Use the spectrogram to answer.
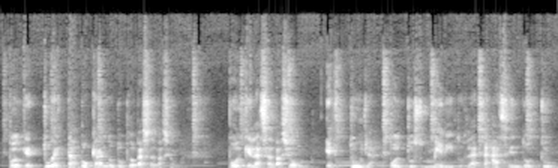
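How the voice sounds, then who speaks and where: A man teaching a Bible sermon, emphatic, repeating key words and asking rhetorical questions. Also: a little high. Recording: echoey room with guitar music. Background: guitar music.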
